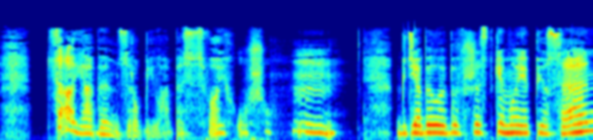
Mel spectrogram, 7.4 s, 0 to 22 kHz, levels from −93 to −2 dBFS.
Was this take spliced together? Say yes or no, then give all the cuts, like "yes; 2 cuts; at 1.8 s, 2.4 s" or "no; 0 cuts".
no; 0 cuts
